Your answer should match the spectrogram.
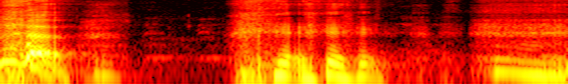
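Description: A man's voice in short, clipped bursts with brief silences between.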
